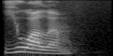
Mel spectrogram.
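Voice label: "юалӧм", Komi, female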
